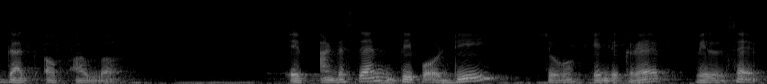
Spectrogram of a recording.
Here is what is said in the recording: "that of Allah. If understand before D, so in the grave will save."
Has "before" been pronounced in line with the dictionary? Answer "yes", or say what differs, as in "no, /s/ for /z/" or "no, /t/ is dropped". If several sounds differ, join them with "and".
no, /p/ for /f/ and /l/ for /ɹ/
